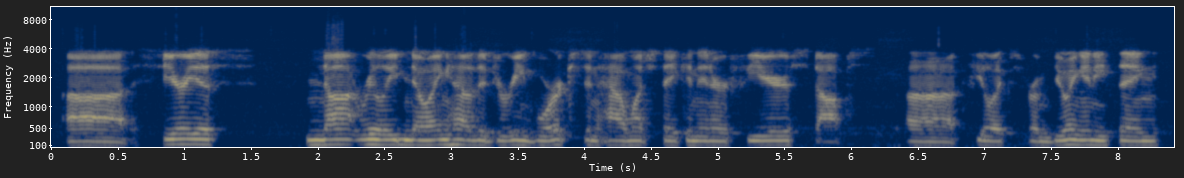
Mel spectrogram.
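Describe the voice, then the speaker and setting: A man's voice: on the low side, bright, forceful tone, muffled recording. A man giving a casual, rambling and amused recap of a tabletop roleplaying session as one of the players.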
